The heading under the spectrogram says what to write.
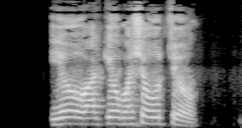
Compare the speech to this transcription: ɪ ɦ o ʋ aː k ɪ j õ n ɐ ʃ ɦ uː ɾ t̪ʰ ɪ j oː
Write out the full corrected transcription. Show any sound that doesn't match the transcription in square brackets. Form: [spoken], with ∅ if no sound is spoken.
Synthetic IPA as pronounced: ɪ ɦ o ʋ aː k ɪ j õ [m] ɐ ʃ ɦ uː ɾ t̪ʰ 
